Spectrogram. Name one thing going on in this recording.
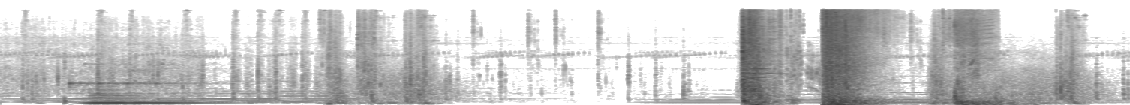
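A video game gun fires with loud bursts.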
